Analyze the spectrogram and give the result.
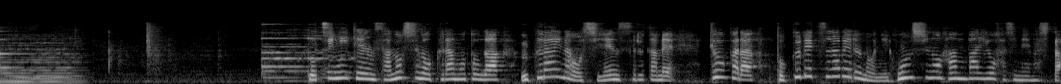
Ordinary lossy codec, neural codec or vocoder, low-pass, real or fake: Opus, 64 kbps; codec, 44.1 kHz, 2.6 kbps, SNAC; 7.2 kHz; fake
